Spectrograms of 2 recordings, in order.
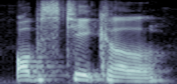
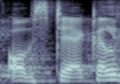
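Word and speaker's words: obstacle: Next word है ऑब्स्टिकल। इसको हमारे यहाँ कंट्री पाकिस्तान में ऑब्स्टेकल कहते हैं, लेकिन इसको the exact pronunciation of this word is ऑब्स्टिकल, ऑब्स्टिकल।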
